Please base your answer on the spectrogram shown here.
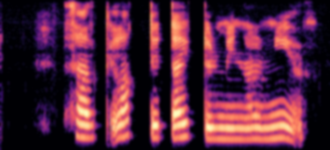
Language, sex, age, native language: Icelandic, female, 7, Icelandic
